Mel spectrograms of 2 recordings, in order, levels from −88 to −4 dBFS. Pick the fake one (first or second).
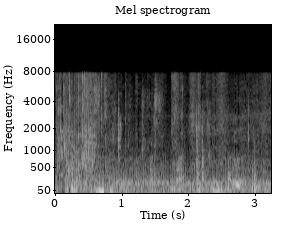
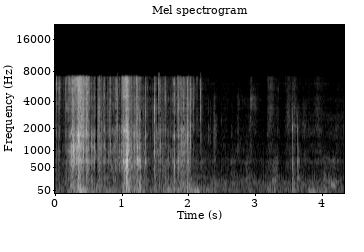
second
